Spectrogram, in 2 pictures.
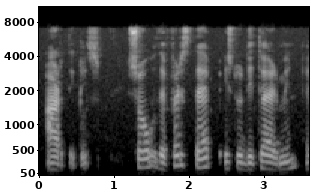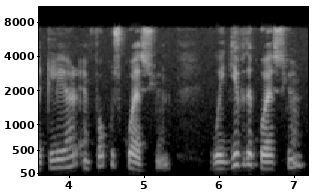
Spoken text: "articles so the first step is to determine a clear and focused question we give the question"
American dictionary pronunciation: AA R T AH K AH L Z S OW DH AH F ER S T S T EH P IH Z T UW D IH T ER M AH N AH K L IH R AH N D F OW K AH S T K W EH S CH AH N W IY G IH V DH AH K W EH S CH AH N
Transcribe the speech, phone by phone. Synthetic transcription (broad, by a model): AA R T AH K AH L S OW DH AH F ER T S T EH P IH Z T UW D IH T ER M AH N AH K L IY R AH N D F OW K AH S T K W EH S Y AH N W IY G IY V DH AH K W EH S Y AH N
